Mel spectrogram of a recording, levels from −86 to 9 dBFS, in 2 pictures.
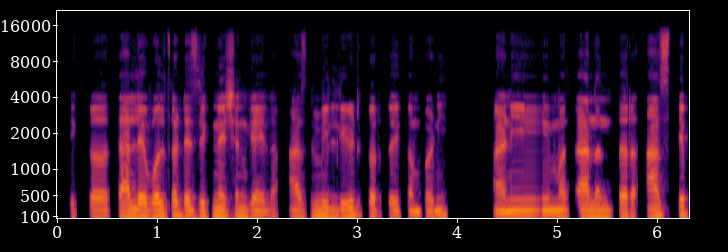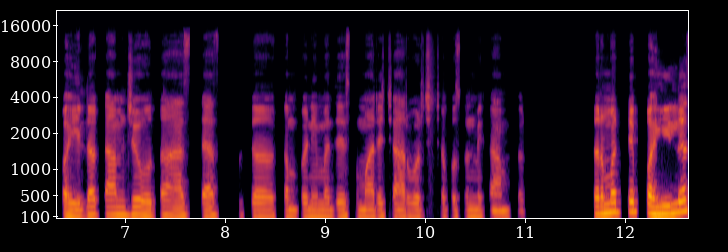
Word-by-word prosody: एक 115 - -12 0.2
अ, 115 0 0
त्या 125 0 +1
लेव्हलचं 125 +1 +2
डेझिग्नेशन 120 +2 0
घ्यायला. 110 -1 -2 0.2
आज 115 0 -2
मी 125 0 0
लीड 130 +3 0
करतोय 115 -1 -3
कंपनी. 105 +2 -2 0.5
आणि 105 +1 +1
मग 115 +1 +1
त्यानंतर 120 +1 0 0.2
आज 125 +1 +2
ते 145 - +2
पहिलं 125 +2 +3
काम 140 0 +2
जे 145 - +2
होतं, 130 -1 +1
आज 125 -1 0
त्याच 130 +1 0 0.4
अ, 120 - 0 0.3
कंपनीमध्ये 120 +1 -2
सुमारे 115 -1 -3
4 115 -1 -2
वर्षापासून 115 0 -7
मी 115 - -2
काम 105 -1 -2
करतो 105 - -18 0.7
तर 155 - +6
मग 180 +3 +7
ते 195 - +7
पहिलंच 160 +5 +8
120 Hz, 160 wpm, -22 LUFS, 115-125 Hz, 0.7 s, पहिलंच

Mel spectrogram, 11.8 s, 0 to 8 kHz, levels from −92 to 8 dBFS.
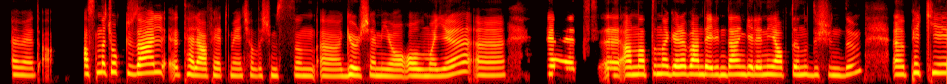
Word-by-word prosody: Evet, 225 -2 -3
a - - -12 0.4
aslında 300 +4 +1
çok 310 +1 -2
güzel, 280 +3 +4
eee, 235 - -5
telafi 220 -3 +1
etmeye 210 0 -6
çalışmışsın, 210 -1 -7
aaa, 195 -1 -2
görüşemiyor 205 -2 0
olmayı. 200 0 -1 0.4
Eee, 225 0 -2 0.5
evet, 255 0 +4 0.5
eee, 220 -1 0
anlattığına 245 +2 +2
göre 250 0 +4
ben 245 -1 +5
de 240 - +6
elinden 240 +1 +2
geleni 240 0 +2
yaptığını 235 0 0
düşündüm. 230 +6 -5 0.4
Eee, 245 0 +2
peki, 295 0 -1
230 Hz, 125 wpm, -22 LUFS, 210-245 Hz, 0.5 s, de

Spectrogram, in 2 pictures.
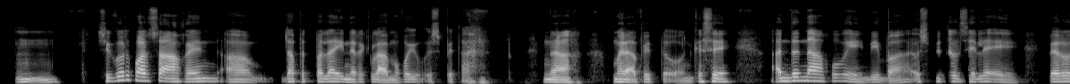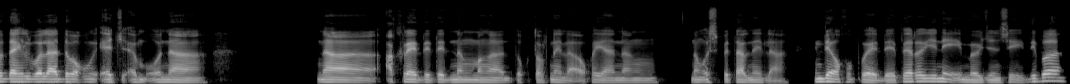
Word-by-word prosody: Mm. 115 -2 -1 0.4
Siguro 180 +6 +1
para 180 -3 +8
sa 140 -5 +7
akin, 135 +2 +1
ah, 115 -1 +2 0.3
dapat 130 0 -1
pala 135 0 +5
inireklamo 115 -3 +2
ko - - -1
yung - - -14
ospital 95 -4 -6 0.7
na 105 -4 +5 0.3
malapit 115 -2 +4
doon 90 -2 -5
kasi 130 +4 +2 0.4
andoon 155 +4 +4
na 165 - +9
ako, 155 0 -4
eh, 110 -5 -1
'di 115 +2 -3
ba? 95 +6 -2
Ospital 140 +4 -4
sila, 130 0 -1
eh. 105 -3 -3 0.3
Pero 130 +1 +5
dahil 130 -1 +4
wala 125 -1 +5
daw 120 -1 0
akong 125 0 -7
HMO 110 -1 -4
na 100 -2 -1 1.1
na 110 0 +1 0.6
accredited 115 -2 0
ng 110 0 -2
mga 100 -2 -3
doktor 100 +3 -9
nila 100 -3 -5
o - - -20
kaya 100 -2 -4
ng 95 0 -8 0.3
ng 110 0 -5
ospital 110 0 -3
nila, 90 -5 -7 0.2
hindi 135 +1 +2
ako 120 0 -4
pwede, 100 -1 -1
pero 135 +4 0
yun 140 -1 0
ay 100 -4 -4
emergency. 105 0 -4
'Di 135 - -4
ba, 165 +1 +3
115 Hz, 150 wpm, -22 LUFS, 105-130 Hz, 1.1 s, na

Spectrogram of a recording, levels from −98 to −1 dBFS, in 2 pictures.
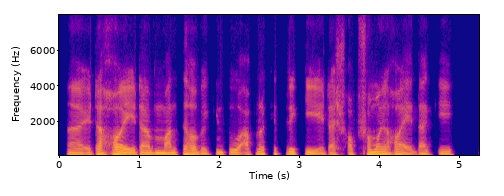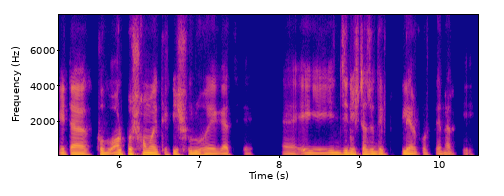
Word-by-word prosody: আ - - +1 0.2
এটা 130 +2 +3
হয়। 130 -3 +6
এটা 125 +1 +1 0.3
মানতে 115 +6 +1
হবে। 95 -6 +2
কিন্তু 120 +2 -2 0.2
আপনার 135 +5 0
ক্ষেত্রে 145 -1 -2
কি 125 - 0
এটা 110 +3 -3
সবসময় 130 +6 +2
হয় 135 -7 +2
নাকি 95 0 -3 0.5
এটা 110 0 +1 0.3
খুব 115 - +1
অল্প 125 +2 +1
সময় 115 -3 +3
থেকেই 105 -1 -4
শুরু 105 -2 -1
হয়ে 95 -2 -1
গেছে? 95 +1 -9 0.5
এ - - -8 0.2
এই 115 - -3 0.2
এই - - 0
জিনিসটা 110 -1 +1
যদি 100 - +1
একটু 100 +4 -16
ক্লিয়ার 100 -5 +1
করতেন 95 -3 -11
আরকি। - - -17
110 Hz, 175 wpm, -24 LUFS, 100-125 Hz, 0.5 s, হয়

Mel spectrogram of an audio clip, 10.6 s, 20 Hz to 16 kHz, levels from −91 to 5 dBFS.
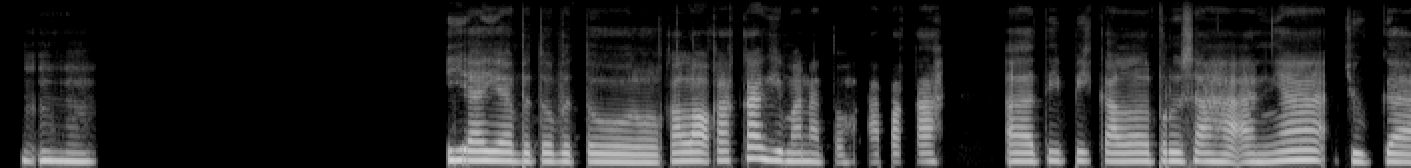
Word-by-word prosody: Mhm 195 -2 -5
mhm. 185 -2 +1 2.6
Iya 210 0 +6
iya 195 -1 +5
betul 180 0 0
betul. 175 -1 0 0.2
Kalau 190 +1 +3
Kakak 200 +5 +1
gimana 185 -2 0
tuh, 160 0 -12 0.2
apakah, 180 +1 -6 0.6
eee, 185 0 +2
tipikal 190 -1 -3 0.2
perusahaannya 185 +2 +1 0.2
juga 180 0 -2
185 Hz, 85 wpm, -22 LUFS, 175-195 Hz, 2.6 s, Iya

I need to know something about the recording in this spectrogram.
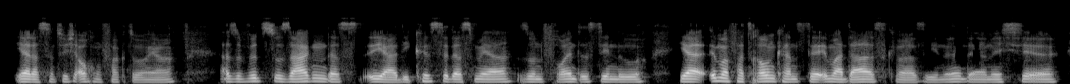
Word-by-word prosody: Ja, 130 0 +5
das 120 -1 +2
ist - - -11
natürlich 125 +1 -6
auch 125 +1 0
'n 120 - -8
Faktor, 110 -1 -8
ja. 110 +2 -5 0.4
Also, 130 0 -4
würdest 145 0 -2
du 140 - +1
sagen, 135 +2 +3
dass, 120 -1 -3
ja, 115 -4 +4
die 110 +1 -4
Küste, 140 -1 -2
das 120 0 0
Meer 125 +1 +1
so 125 - -4
'n 120 0 -1
Freund 120 +1 -1
ist, 120 +1 -4
den 120 -1 +1
du 115 +1 -1 0.3
ja 130 -2 +7
immer 145 -1 +3
vertrauen 140 0 +1
kannst, 125 0 -3
der 120 - +5
immer 125 -3 +3
da 115 +1 +4
ist 115 - -8
quasi, 110 0 -5
ne, 125 +3 -2
der 115 -1 -2
nicht, 115 0 -5
äh, 65 - 0
120 Hz, 205 wpm, -21 LUFS, 115-130 Hz, 0.4 s, ja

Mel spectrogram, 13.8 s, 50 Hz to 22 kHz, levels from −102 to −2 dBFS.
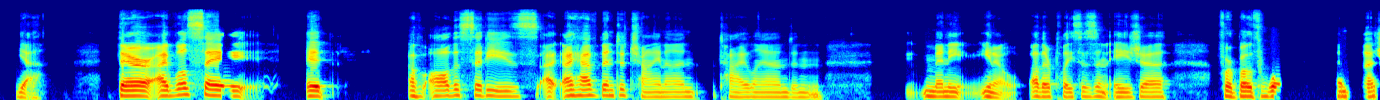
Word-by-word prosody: Yeah. - - -5 0.8
There 175 -3 +8
I 180 - +5
will 205 +4 +2
say 205 -3 +5 0.9
it - - +5 0.7
of 170 -2 -2
all 175 +1 +1
the 195 +1 -3
cities 175 -4 -4
I - - 0
I 180 - +5
have 190 -1 +1
been 190 -1 0
to 195 - -4
China 145 -5 -7
and 150 -1 -9 0.2
Thailand 145 -1 -7
and, 135 - -9 0.9
eh, - - -17
many, 155 -2 -1
you 160 - 0
know, 200 - -8
other 155 -2 0
places 150 +1 -7
in 150 -4 -4
Asia 150 +1 -3 0.5
for 165 -3 +2
both 160 +3 +3
work 165 -1 +2 0.5
and 160 -1 -2
such. 155 +1 -1
160 Hz, 140 wpm, -22 LUFS, 150-180 Hz, 0.9 s, There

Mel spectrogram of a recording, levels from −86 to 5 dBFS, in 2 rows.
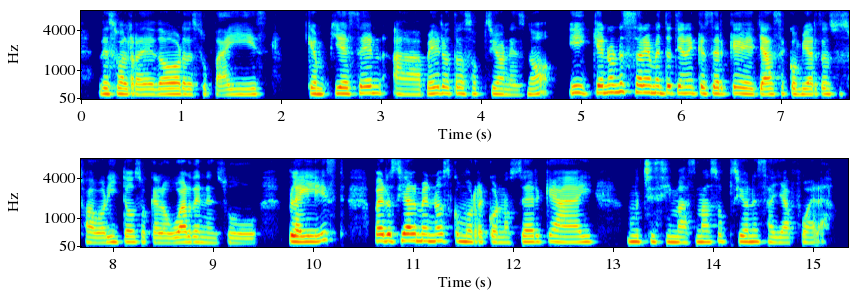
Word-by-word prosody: de 190 -1 +1
su 190 - -2
alrededor, 180 +1 +2
de 180 - -1
su 175 +1 -12
país, 180 +3 -5 0.3
que 200 - 0
empiecen 200 +3 +2
a 175 -2 -4
ver 205 +3 +1
otras 200 -1 -3
opciones, 185 -4 -5
¿no?, 185 +3 -4
y 225 -3 0
que 230 +2 +5
no 245 +2 +3
necesariamente, 240 -4 +3
tiene 215 -2 +1
que 210 - +2
ser 195 -1 +1
que 195 -2 +1
ya 180 0 +4
se 195 +1 -10
conviertan 180 0 -1
sus 185 0 -13
favoritos, 185 +2 -2
o 175 - -8
que 165 - -4
lo 160 -1 -2
guarden 180 +1 +2
en 165 -1 -10
su 155 -1 -6 0.3
playlist, 205 +6 +4 0.3
pero 220 0 +6
sí, 230 +2 +3
al 230 0 +8
menos 225 0 +1
como 205 -3 +2
reconocer 185 +1 -2
que 200 +1 -3
hay, 185 +1 0 0.3
muchísimas 190 -2 -1
más 185 0 -1
opciones 195 -2 -1
allá 170 -1 -4
afuera. 165 - -10
190 Hz, 180 wpm, -22 LUFS, 180-205 Hz, 0.3 s, al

